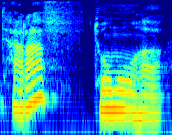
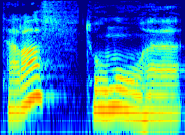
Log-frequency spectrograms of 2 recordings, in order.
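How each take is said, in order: First: ترفتموها with a silent unvowelled fa; sukun on fa. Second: ترفتموها slowly, fa kept vowelless; sukun on fa. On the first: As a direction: say ترفتموها without a vowel after fa. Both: Shown as a demonstration. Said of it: "ساکن فا".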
